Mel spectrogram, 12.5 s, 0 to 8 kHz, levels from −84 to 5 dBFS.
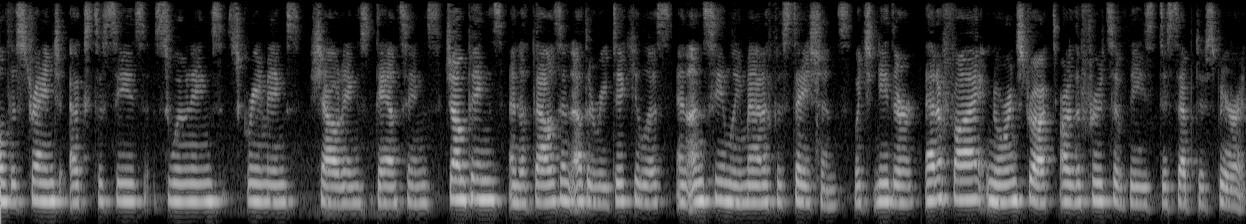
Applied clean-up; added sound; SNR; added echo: none; none; none; none.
